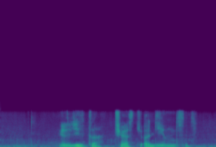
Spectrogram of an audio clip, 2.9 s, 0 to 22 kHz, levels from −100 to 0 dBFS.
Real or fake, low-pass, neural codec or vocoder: fake; 5.4 kHz; codec, 16 kHz, 1 kbps, X-Codec, HuBERT features, trained on balanced general audio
